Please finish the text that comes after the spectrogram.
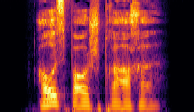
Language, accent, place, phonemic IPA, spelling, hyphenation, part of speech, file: German, Germany, Berlin, /ˈaʊ̯sbaʊ̯ˌʃpʁaːxə/, Ausbausprache, Aus‧bau‧spra‧che, noun, De-Ausbausprache.ogg
- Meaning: standardized language: a language or dialect that has been normalized (“built out”) to serve for sophisticated communicative purposes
